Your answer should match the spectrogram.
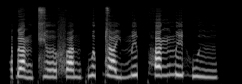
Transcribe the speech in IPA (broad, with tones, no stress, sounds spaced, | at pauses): ɗ a˧˩ ŋ t͡ɕ ə̤ː˨˩ f a̤˨˩ n k w ə˦˥ p̚ z a̤˨˩ j m e˦˥ p̚ h a˨˦ ŋ m e˨˦ h w ɨ̤˨˩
